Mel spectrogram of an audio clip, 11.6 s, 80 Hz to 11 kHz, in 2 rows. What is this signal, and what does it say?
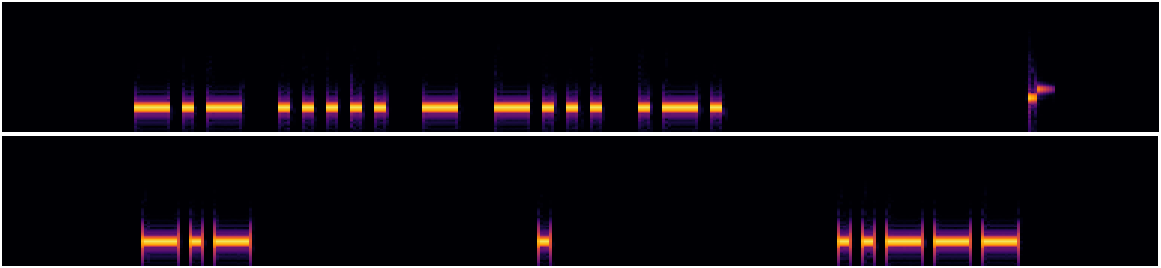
Morse code, heard as a keyed tone, about 20 wpm, spaced as for 11 wpm, 700 Hz. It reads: K5TBR KE2
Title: USA Call Signs - 5 Characters - 8x Character Spacing - 20wpm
